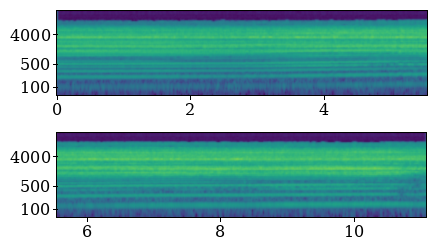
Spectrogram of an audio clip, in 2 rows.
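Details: 80cc two-stroke motorized bicycle on a ride after fitting a new piston, rings not yet broken in, and an upgraded needle wrist pin bearing: smooth steady tone rising with road speed, previous top-end pinging gone; pulls hills at 26–28 mph.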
